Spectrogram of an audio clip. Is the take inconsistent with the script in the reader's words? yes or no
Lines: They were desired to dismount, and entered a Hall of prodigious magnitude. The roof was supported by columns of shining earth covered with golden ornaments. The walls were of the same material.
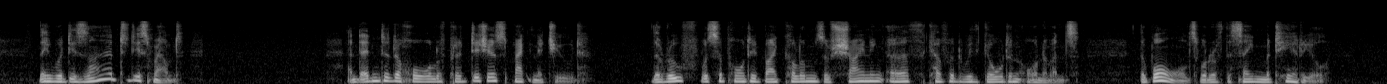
no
